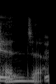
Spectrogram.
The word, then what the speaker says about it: Vicenza: So his Vicenza.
